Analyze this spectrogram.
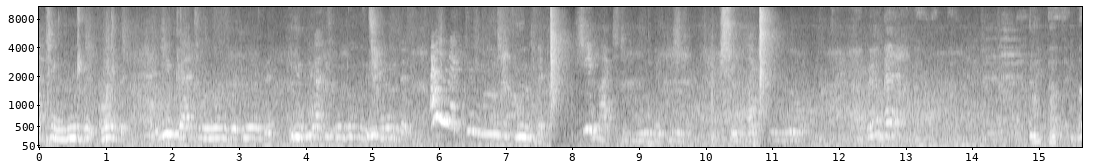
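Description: A middle-aged woman laughs nearby.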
